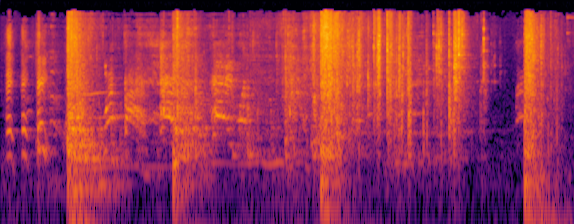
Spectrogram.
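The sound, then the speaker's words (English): An acoustic guitar of someone singing a slow love song is smashed, as a reference to Animal House, in four loud blows spaced a second or two apart, each a heavy wooden crack with splintering and jangling strings ringing out between hits. “Smashing the guitar of someone singing a slowing love song was on my quintessential college experience list.”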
